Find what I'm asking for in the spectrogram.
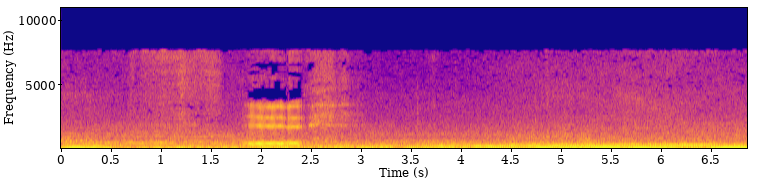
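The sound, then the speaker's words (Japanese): A car engine rumbles steadily as a vehicle drives out of a club entrance onto a city street. A brief louder burst comes early, over constant traffic noise. “ブリティッシュクラブから車が出てきました。”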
